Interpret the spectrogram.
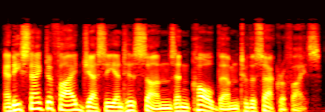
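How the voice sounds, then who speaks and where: A man's voice: on the low side, very animated, moderate pace, no echo, studio quality. A man narrating scripture as a solemn, scripted dramatic story. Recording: prominent music bed behind voice.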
